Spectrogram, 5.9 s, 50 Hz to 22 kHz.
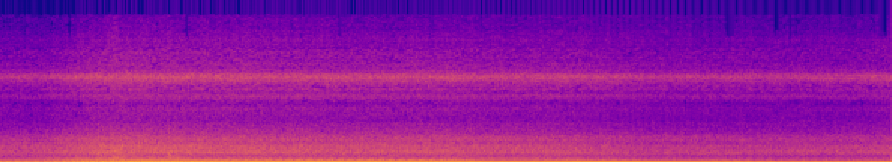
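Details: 1996 Ford Mustang GT convertible, 4.6 2V V8, automatic, with stock H-pipe and swapped Thrush chambered mufflers: smooth, deep burble rising and settling evenly with the revs, no knocks or ticks; engine sounds healthy.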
